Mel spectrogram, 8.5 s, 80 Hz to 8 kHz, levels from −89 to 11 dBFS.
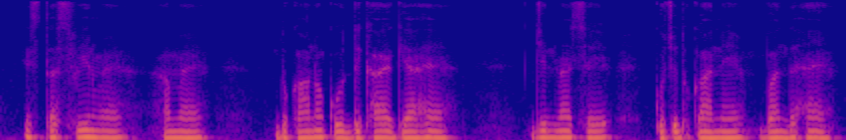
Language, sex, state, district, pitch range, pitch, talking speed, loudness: Hindi, male, Bihar, Samastipur, 130-140 Hz, 135 Hz, 105 wpm, -32 LUFS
